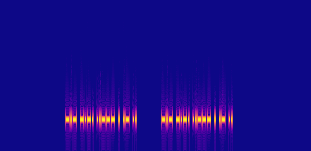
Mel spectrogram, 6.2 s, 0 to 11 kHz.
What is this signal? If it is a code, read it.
Morse code, heard as a keyed tone, about 49 wpm, 700 Hz. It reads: KC2EAI KC2EAI
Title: USA Call Signs - 6 Characters - Repeated 2x - 50wpm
